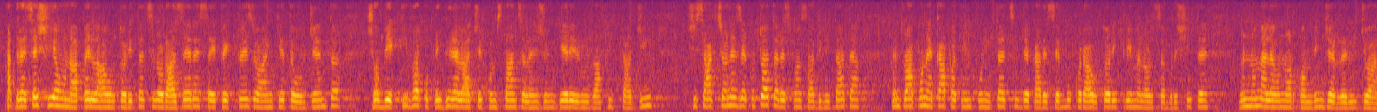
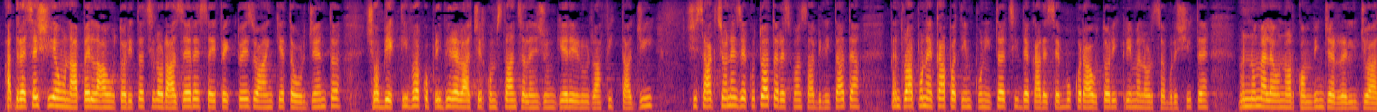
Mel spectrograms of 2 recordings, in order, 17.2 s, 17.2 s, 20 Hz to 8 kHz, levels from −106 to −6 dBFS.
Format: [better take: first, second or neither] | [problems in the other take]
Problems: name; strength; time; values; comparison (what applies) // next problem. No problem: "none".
second | background sound (Rain); 18 dB below the speech // room echo; dies away in 1.5 s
